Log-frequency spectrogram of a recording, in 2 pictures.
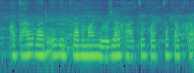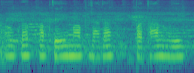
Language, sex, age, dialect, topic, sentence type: Chhattisgarhi, male, 18-24, Central, agriculture, question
